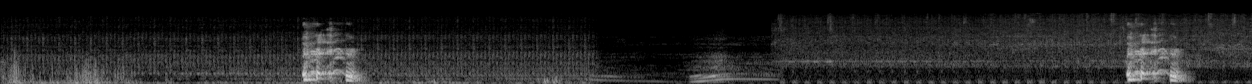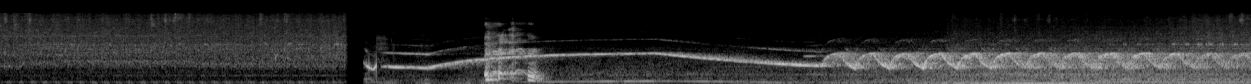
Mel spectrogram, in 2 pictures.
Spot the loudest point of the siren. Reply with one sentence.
The loudest moment of the siren is at 22 seconds.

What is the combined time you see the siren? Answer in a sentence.
You can hear the siren for 9 seconds altogether.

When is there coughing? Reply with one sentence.
The coughing can be heard from 3.0 to 3.6 s, from 11.2 to 11.9 s and from 17.4 to 18.0 s.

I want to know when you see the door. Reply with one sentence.
The door can't be heard in this clip.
